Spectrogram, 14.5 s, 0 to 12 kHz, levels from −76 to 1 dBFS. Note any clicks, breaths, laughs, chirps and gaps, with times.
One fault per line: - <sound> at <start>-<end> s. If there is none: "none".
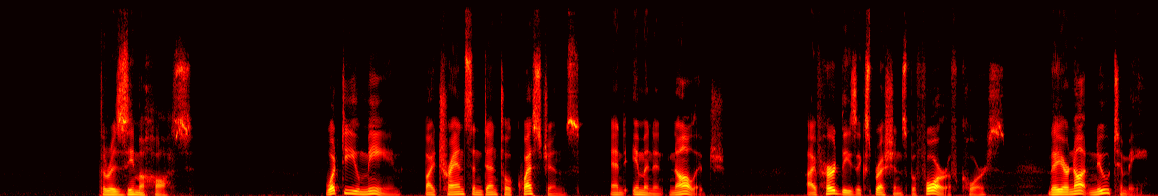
none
